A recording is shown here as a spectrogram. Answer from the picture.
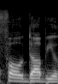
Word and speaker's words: forward: We tend not to pronounce the R in that word and just go like fo w like forward. Yeah. Forward I guess is the yeah the correct way to pronounce that. There is an R in there that we're just ignoring.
